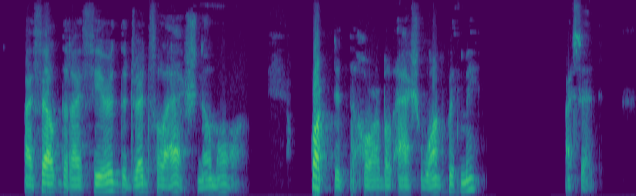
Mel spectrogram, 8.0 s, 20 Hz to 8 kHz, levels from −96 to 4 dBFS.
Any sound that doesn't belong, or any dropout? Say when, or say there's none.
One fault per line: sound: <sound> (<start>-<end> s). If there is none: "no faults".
no faults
